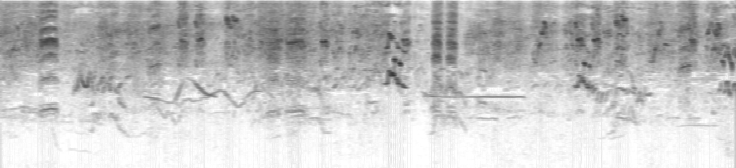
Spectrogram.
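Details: Black-winged lory (Eos cyanogenys), call.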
